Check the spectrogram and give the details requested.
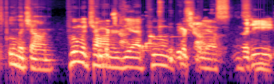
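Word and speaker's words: Phommachanh: didn't look like salmicon python fomicon no it's pumachan Puma Chargers yeah yes he so he had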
